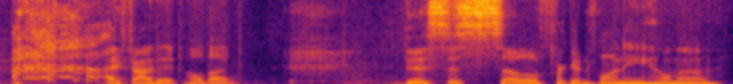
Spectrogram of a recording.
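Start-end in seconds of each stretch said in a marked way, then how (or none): 0.0-1.1 laughing. Real, not acted. Streamer finds the meme to show chat, laughing. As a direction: laugh bursting out before the words.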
